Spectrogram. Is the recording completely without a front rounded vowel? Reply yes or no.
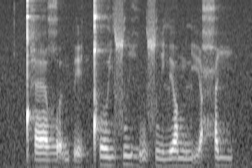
yes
